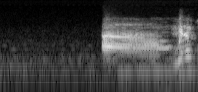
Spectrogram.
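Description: Silence for about a second, then a man's voice begins a long, steady held 'aah' hesitation sound, running on into speech.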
